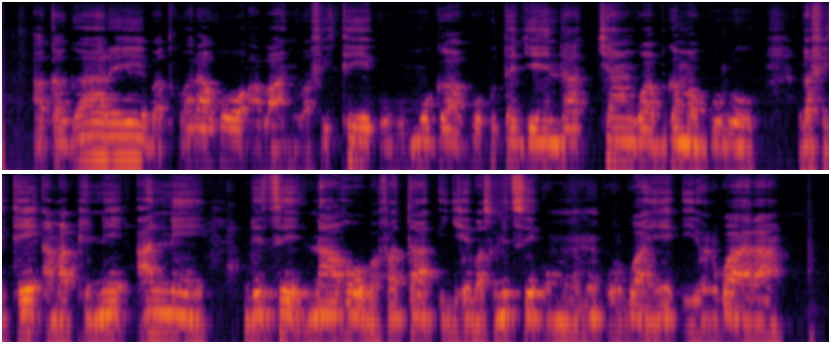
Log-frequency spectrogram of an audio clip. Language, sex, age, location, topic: Kinyarwanda, female, 25-35, Huye, health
